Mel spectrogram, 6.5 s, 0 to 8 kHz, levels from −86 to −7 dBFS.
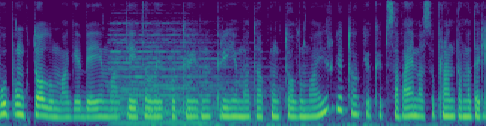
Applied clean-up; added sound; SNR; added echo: none; Organ; 16 dB; none.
